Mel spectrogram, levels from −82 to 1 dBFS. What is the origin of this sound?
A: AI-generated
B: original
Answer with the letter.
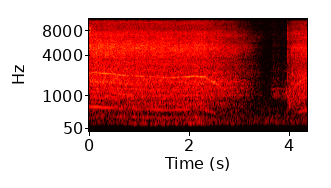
B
